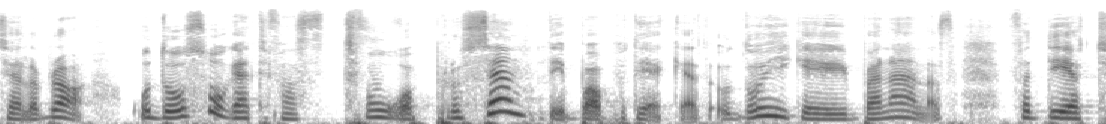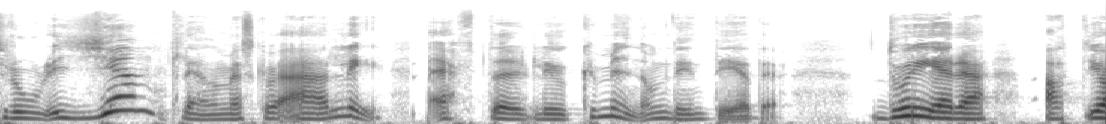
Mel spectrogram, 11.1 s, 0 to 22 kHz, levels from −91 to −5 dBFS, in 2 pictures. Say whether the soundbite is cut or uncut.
cut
